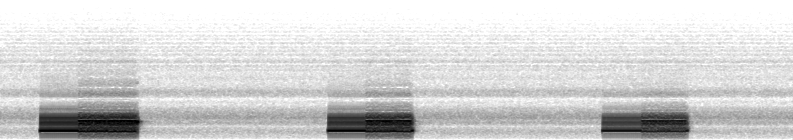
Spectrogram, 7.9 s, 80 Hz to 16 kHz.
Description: Packet radio (AX.25, as in APRS), 1200 baud, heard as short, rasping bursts.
